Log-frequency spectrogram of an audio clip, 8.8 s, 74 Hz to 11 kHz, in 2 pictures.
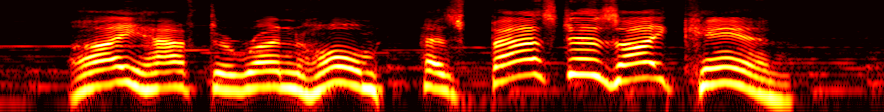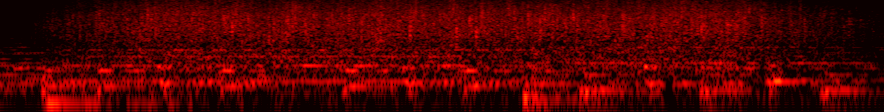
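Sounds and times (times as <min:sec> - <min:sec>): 
soft music: 0:00.0 - 0:08.8
speech: 0:00.4 - 0:04.1
heavy rain on a hard surface: 0:04.6 - 0:08.8.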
